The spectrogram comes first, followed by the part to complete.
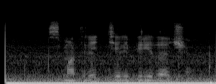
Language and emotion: Russian, neutral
